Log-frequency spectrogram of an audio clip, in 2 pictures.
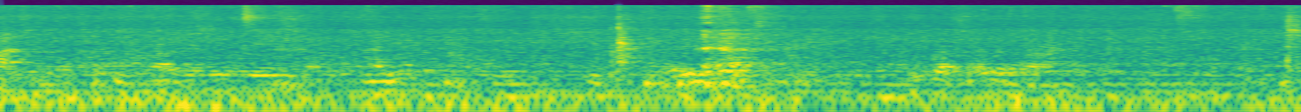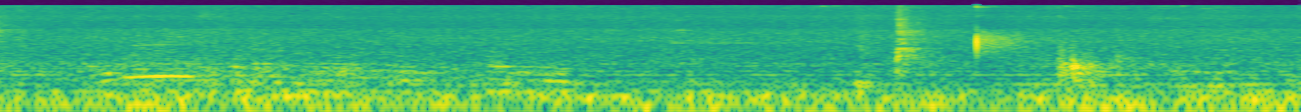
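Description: A crowd of men and women murmur and chat nearby.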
